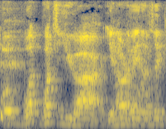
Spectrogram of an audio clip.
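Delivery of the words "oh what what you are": put-on slow, posh young woman's voice. Retelling how a girl at a party mocked his speech: imitating a posh girl. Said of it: "she's really like".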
